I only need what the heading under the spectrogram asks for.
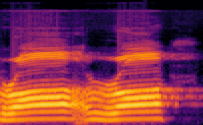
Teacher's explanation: رو کا مخرج ہے کہ پشت لسان جب مقابل کے تالو سے لگے تو رو ادا ہوتا ہے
